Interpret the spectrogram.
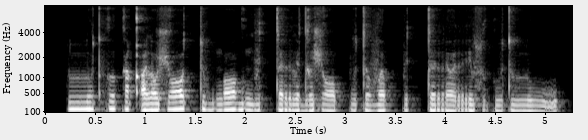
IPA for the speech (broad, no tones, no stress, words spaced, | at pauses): lːut kɤka qʼɤlɔ ʃɔːtːu bəŋɔːɡoŋ vɪtːɐrlə dɤʃɔːpːu tɤvɐ pːɪtːərɐː rɪsʷɐkuːt lːuː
